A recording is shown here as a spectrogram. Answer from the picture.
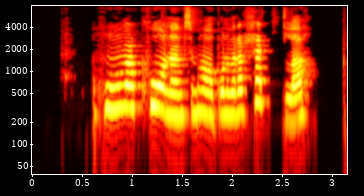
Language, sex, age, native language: Icelandic, female, 20-29, Icelandic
